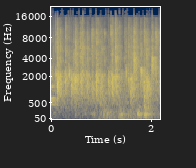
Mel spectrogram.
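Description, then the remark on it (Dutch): Steady audience applause at a live evening show as the host is welcomed on stage, a dense wash of many hands clapping at an even, fairly loud level throughout, with no voices on top. “Je moet blijven applaudisseren, ik vind dat wel leuk, ja.”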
